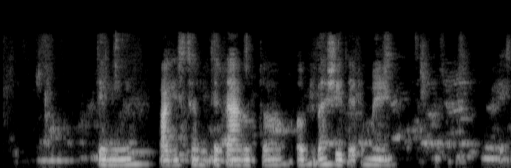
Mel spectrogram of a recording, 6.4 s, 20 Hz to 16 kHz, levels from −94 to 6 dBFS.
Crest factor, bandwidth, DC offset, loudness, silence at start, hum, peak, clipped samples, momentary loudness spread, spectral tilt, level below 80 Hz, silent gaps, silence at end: 24 dB; 7.6 kHz; under 0.1%; -29 LUFS; 0.5 s; none; -6 dBFS; under 0.1%; 19 LU; -6 dB/octave; -66 dBFS; none; 0 s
